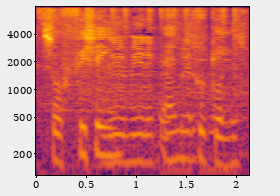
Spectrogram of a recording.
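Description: Slow, cheerful woman vlogging. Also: medium pitch, gravelly. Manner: cheerful, laughs often, mixes in Tagalog words. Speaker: vlogger filming a fishing trip. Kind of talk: casual vlog narration. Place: outdoors on a pebble beach. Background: background music.

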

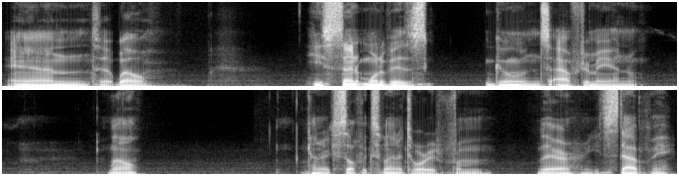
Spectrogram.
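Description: A man voicing a nervous, awkward young man who stammers haltingly through verbal tics in an ASMR roleplay. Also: a bass voice, no room sound, heavily acted. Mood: uneasy, reassuring.

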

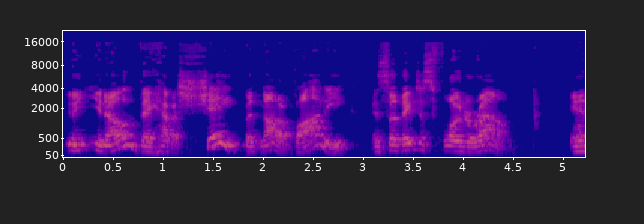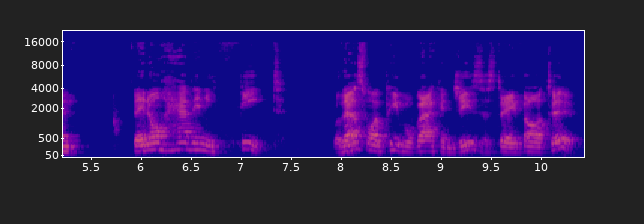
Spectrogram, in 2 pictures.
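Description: An older man giving a chapel sermon to children in a classroom, speaking slowly and emphatically, his voice rising on key words. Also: fairly high pitch, sing-song, pushed and bright. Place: classroom with a whiteboard, indoors. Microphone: camera across the room. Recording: echoey classroom from far off.

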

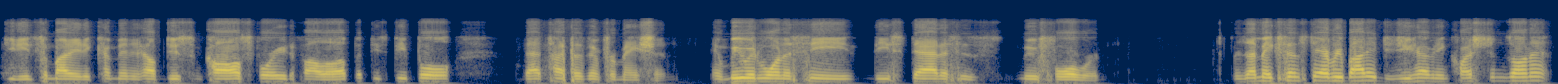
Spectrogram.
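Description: A man's voice: mid-range voice, steady tone, fast, darkish tone, lo-fi sound. Guy running a screen share training call, explains stuff in a chatty teacher way, mid voice, no room echo. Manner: instructive, checks in with listeners. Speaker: software trainer leading a conference call. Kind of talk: conversational screen-share walkthrough.

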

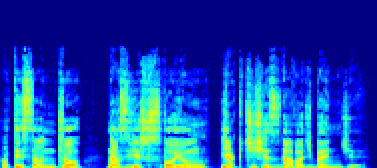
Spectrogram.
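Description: Brief: grandiloquent dreamy knight, a man reading, husky voice with lively melody, dry booth sound. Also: fairly low pitch, measured pace, dry recording, heavily acted. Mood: lofty. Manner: grandiloquent, flowery speech. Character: lofty, dreamy, idealistic old-fashioned knight, man. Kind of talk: audiobook character reading.

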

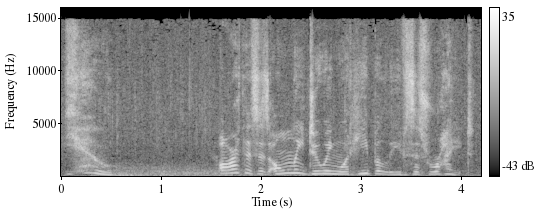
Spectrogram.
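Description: A woman's voice: high-pitched, lively intonation, a little slow, darkish tone, slight background noise. A woman playing an earnest, troubled young sorceress in a video game, with a pleading manner. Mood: defensive. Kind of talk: video game cutscene acting.

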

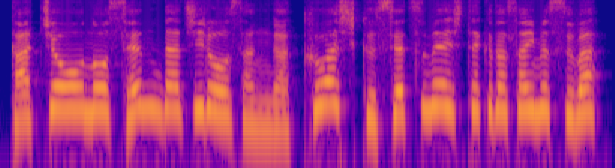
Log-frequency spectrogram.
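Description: A man voicing a sharp-tongued young woman cashier with prim, sarcastic politeness, in an audiobook story. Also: very high voice, normal speed, no echo, clean studio sound, voice pushed up. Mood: huffy, sarcastic.

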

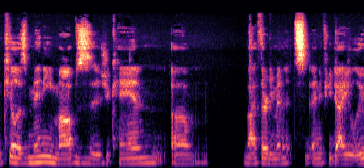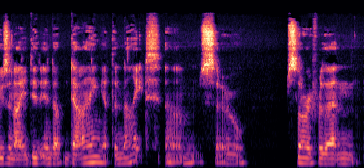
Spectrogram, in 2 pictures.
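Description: A fifteen-year-old boy with a Southern US accent, talking nervously over his gameplay with many hesitations. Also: medium pitch. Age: teen. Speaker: gamer applying to a server. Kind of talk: casual voice-over gameplay commentary.

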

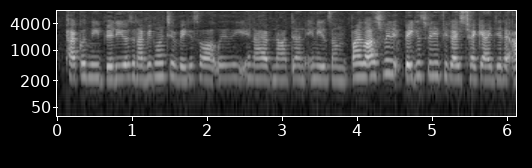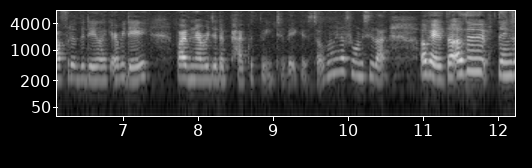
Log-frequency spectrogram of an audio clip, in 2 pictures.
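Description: Young woman, slightly high voice, hoarse from a cold, bubbly rambling vlog chat, webcam in a bedroom. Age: young adult. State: losing her voice, getting sick. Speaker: vlogger. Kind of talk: casual haul video chat. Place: bedroom, indoors.

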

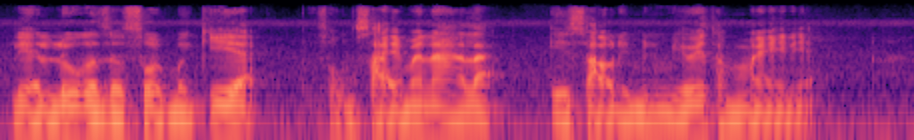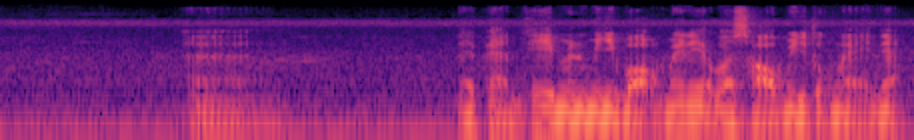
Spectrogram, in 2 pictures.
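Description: A man's voice: low-pitched, a little fast, sharp tone, slight background noise. A man giving casual live commentary as a gaming video host, often talking to himself as he plays. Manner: mouths sound effects, talks to himself while playing.

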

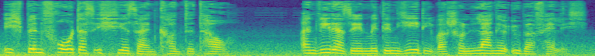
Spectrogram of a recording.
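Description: Woman as a lowish-voiced confident heroine. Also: normal speed, a little mellow, lightly acted. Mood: warm, glad. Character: confident, supportive female heroic commander. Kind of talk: dramatic game cutscene acting. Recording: faint game ambience noise.

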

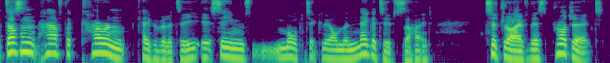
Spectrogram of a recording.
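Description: A British man gives a casual workbench demonstration, pausing to think as he talks. His voice sits at a middling pitch and is recorded dry and close, with little room around it. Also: creaky, no room sound. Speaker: presenter of an electronics project video. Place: indoors at a workbench.

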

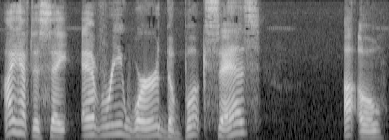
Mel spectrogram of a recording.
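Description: Theatrical higher-voiced man reading slowly to kids. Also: animated. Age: middle-aged. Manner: theatrical, exaggerated mock dismay and astonishment. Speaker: pastor reading to schoolchildren. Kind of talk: animated children's picture book read-aloud.

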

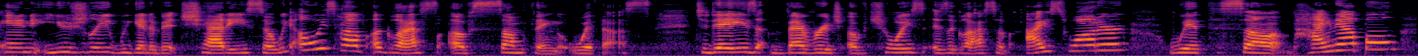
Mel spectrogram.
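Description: A woman in her thirties chatting through a makeup review vlog at home, bubbly and gushing, a little raspy from a cold. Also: sits high. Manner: bubbly, gushing, animated hand gestures. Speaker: beauty vlogger. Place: home room, indoors.

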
